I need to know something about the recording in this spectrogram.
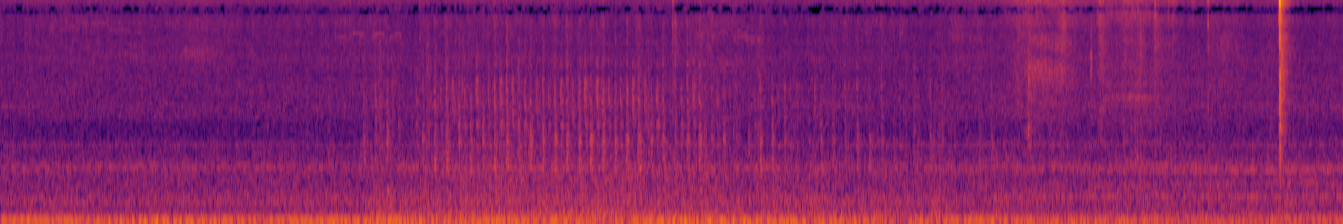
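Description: A train engine rumbles steadily as the train runs along the track.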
